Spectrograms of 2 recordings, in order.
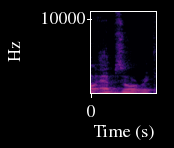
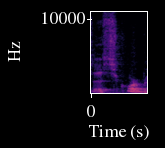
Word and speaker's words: ascorbic: Maybe there's no absorbic acid. Maybe it's abscorbic. Okay. I just always mispronounced it. It's ascorbic.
